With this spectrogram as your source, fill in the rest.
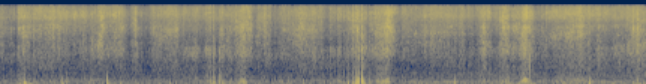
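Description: A flat, medium-sized, soft-sided black fabric clutch bag that looks empty is tapped and scratched with fingertips and short nails while held in front of a microphone. Soft, low, muffled taps stand out above a steady, quiet, brushing scratch of nails on fabric that carries some bright texture. The taps die away almost at once, with no ring.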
